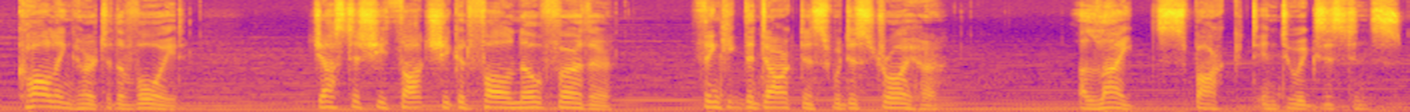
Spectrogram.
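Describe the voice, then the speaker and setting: Solemn male narrator over prominent music. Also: medium pitch. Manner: measured, solemn. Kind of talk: dramatic scripted fantasy narration.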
